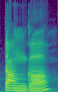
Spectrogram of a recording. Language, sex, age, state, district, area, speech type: Punjabi, female, 18-30, Punjab, Fazilka, rural, spontaneous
